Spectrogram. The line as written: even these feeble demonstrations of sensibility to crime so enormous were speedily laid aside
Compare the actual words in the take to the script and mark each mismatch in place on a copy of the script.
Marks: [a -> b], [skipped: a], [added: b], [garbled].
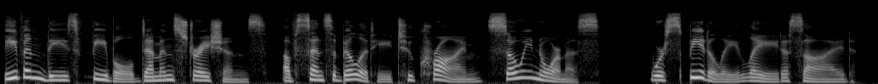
even these feeble demonstrations of sensibility to crime so enormous were speedily laid aside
